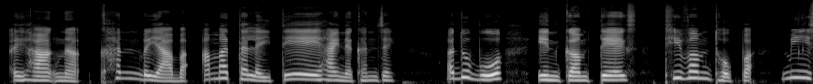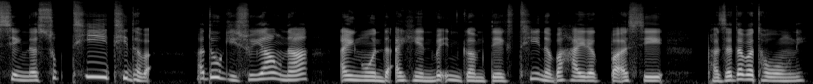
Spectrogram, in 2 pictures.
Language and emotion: Manipuri, disgusted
